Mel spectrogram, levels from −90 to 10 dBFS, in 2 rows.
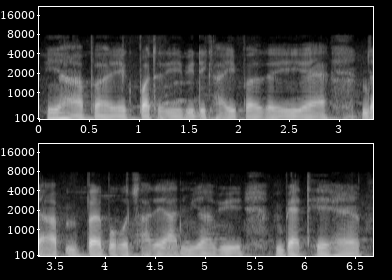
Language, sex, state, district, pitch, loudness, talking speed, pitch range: Hindi, male, Jharkhand, Deoghar, 95 Hz, -22 LUFS, 155 wpm, 90-95 Hz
